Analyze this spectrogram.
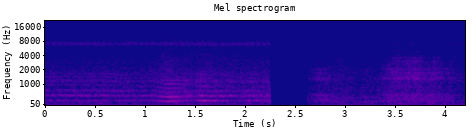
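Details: Honey bees foraging for pollen on a flowering shrub near hives during winter, late July 2015: steady droning buzz with shifting harmonic hums, a brief silent gap midway, then a broader diffuse buzz.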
